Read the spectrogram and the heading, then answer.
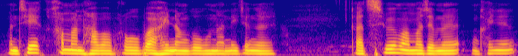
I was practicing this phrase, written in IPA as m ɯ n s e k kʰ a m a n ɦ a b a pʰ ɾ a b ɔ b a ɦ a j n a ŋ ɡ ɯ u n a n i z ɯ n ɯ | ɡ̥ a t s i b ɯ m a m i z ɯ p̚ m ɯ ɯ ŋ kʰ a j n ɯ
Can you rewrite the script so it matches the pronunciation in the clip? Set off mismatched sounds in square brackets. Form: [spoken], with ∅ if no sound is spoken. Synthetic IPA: m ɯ n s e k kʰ a m a n ɦ a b a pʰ ɾ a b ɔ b a ɦ a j n a ŋ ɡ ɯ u n a n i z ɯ [ŋ] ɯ | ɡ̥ a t s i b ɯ m a m [a] z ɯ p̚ [n] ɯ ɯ ŋ kʰ a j n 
